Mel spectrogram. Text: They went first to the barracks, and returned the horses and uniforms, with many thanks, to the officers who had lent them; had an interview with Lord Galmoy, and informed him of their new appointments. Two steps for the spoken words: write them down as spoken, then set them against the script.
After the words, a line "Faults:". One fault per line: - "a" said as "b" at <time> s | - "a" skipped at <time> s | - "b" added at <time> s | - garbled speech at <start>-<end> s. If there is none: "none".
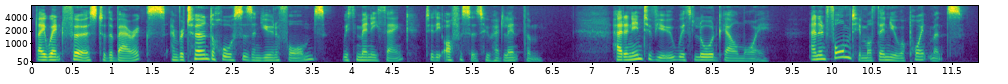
They went first to the barracks, and returned the horses and uniforms, with many thank, to the officers who had lent them; had an interview with Lord Galmoy, and informed him of their new appointments.
Faults:
- "thanks" said as "thank" at 4.3 s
